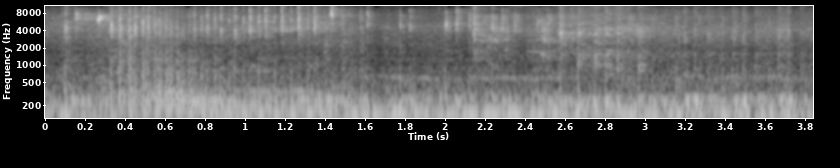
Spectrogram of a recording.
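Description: The mechanic's motorcycle engine rumbles loudly and continuously at a quarter-mile drag strip, giving a deep, throbbing low-pitched drone that stays steady throughout with no voices.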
